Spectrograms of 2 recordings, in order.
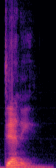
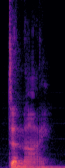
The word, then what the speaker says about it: deny: And I really want you to be careful with that because, you know, a lot of my students, they say Denny, but it is in fact deny.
